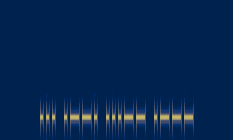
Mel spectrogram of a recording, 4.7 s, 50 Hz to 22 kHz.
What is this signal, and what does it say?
Morse code, heard as a keyed tone, about 20 wpm, 700 Hz. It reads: SP3J
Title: DXCC-100 Call Signs - 4 Characters - Repeated 3x - 20wpm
